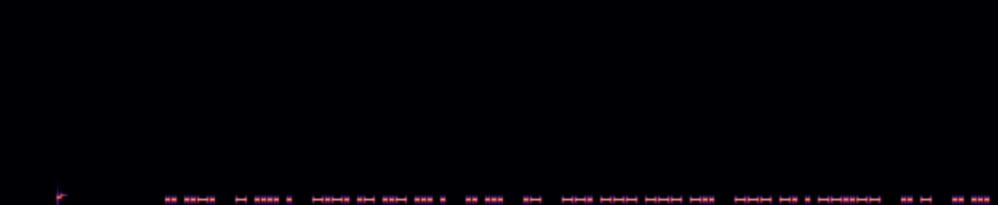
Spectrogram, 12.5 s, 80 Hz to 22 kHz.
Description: Morse code, heard as a keyed tone, about 30 wpm, 700 Hz. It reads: IF THE CAUSE IS A GOOD ONE, IT IS
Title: Sentences from Top 1000 Words - Review Part 1 - 30wpm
